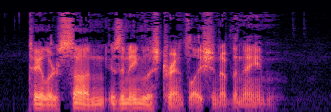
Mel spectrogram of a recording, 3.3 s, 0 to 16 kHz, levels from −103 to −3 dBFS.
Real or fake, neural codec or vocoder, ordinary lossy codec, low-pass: real; none; MP3, 48 kbps; 14.4 kHz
